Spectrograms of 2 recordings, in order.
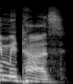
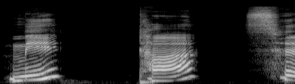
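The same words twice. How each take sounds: First: Said in the usual way. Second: "मि, ठा, स" one drawn-out syllable at a time; अक्षर-दर-अक्षर उच्चारण. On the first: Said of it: "कैसे पढ़ेंगे?". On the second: Shown as a demonstration. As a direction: sound out "मि", "ठा", "स" with clear gaps between. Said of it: "एक अक्षर का उच्चारण ही तो करना". ("मि, ठा, स" को अलग-अलग खींचकर बोलना)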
